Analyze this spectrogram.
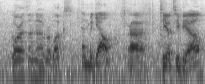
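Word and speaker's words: TOTBL: T-O-T-B-L, pronounced tot, the B and the L are silent.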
